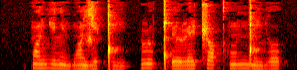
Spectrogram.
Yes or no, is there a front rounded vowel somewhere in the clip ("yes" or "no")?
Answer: yes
